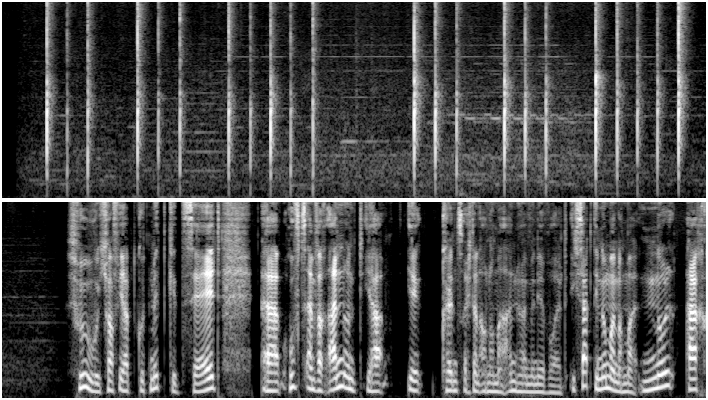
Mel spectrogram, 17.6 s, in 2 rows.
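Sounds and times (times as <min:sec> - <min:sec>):
rhythmic hand clapping pattern: 0:00.5 - 0:04.2, 0:05.1 - 0:08.7
speech: 0:09.8 - 0:17.5.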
